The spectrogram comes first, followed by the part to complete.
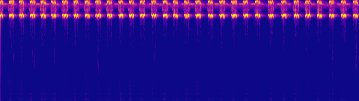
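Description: A cricket chirps steadily, bright high pulses repeating about four times a second.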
